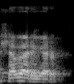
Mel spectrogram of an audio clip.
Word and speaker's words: Schaberger: Bueno, mis apellidos son, bien pronunciados sería Schaberger, porque uno es alemán y el otro es francés. Pero acá, en la ciudad, el apellido es conocido como Schaberger, pero sería Schaberger en realidad.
